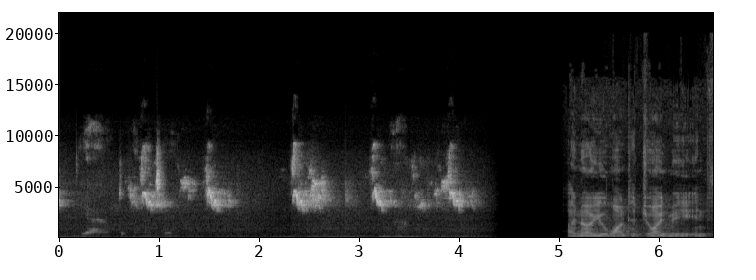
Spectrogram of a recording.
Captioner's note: birds chirping loudly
